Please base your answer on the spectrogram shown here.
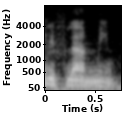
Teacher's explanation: لام آخرها ميم ساكنة وميم أولها ميم مكسورة، فندغم الميم الساكنة في الميم المتحركة · Term: مد لازم حرفي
